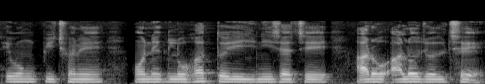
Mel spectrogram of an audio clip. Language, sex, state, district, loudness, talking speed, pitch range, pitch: Bengali, male, West Bengal, Jalpaiguri, -18 LUFS, 125 wpm, 115-125 Hz, 120 Hz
